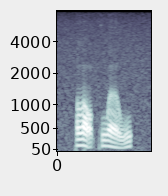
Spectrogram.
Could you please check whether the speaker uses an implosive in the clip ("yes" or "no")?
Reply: no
